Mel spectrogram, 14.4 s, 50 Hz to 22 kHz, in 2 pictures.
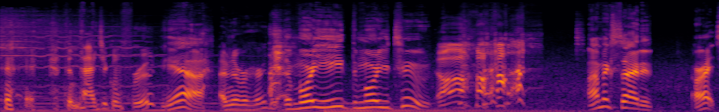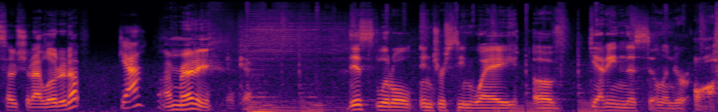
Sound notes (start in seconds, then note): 4.5 laughter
